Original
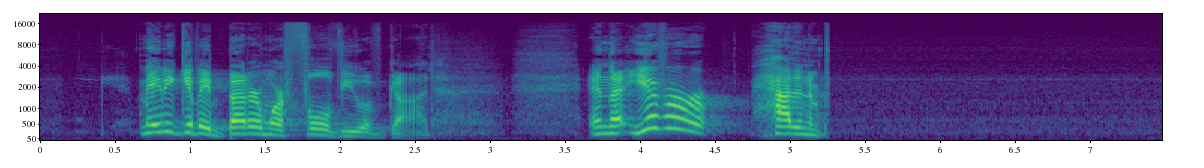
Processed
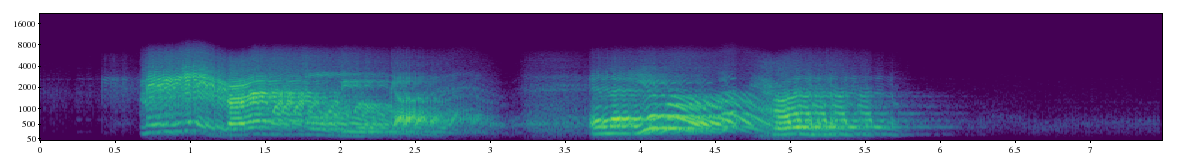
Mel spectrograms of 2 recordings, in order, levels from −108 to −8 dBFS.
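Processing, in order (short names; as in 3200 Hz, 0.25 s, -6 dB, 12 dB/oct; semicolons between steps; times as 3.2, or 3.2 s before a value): CVSD 32 kbps; reverse bouncing-ball echo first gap 60 ms, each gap 1.3×, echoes 5; in parallel at -2 dB: negative-ratio compressor -39 dBFS, ratio -1; on the sum: gate -54 dBFS, range -11 dB; harmonic-percussive split percussive -7 dB; on a send at -16 dB: reverb RT60 1.3 s, pre-delay 3 ms; on the sum: band-pass sweep 1600 Hz -> 500 Hz, 1.63–2.85; record warp 33 1/3 rpm, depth 250 cents; gain +5 dB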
